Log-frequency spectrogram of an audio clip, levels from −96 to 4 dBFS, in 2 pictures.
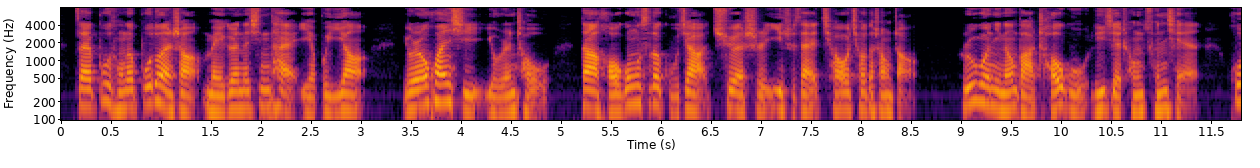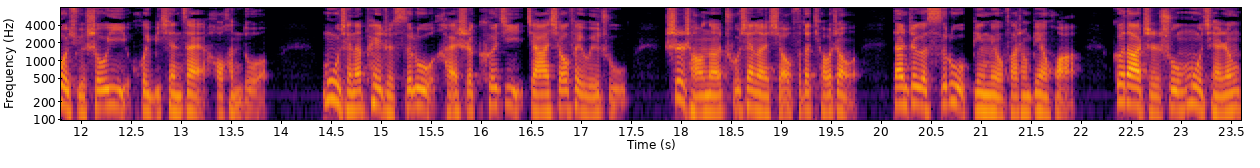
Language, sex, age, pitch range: Chinese, male, 20-39, 130-160 Hz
